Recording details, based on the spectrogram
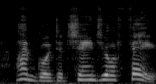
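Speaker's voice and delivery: put-on spoken in British accent. Quoting a character's line with a British accent. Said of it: "I said his voice with, like, a British accent".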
